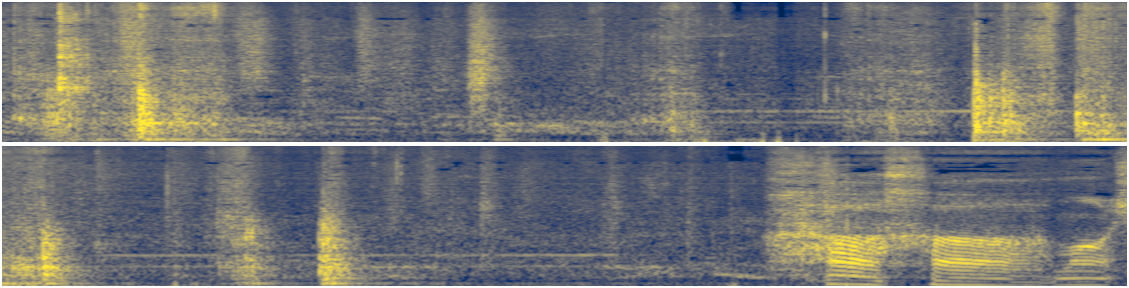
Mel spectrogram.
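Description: A pigeon coos in short throaty bursts on a rooftop in Jalalpur Bhattian, mixed with knocks and rustles of handling close by and brief voices.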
